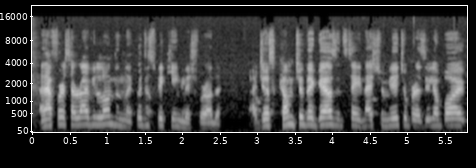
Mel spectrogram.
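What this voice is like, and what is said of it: Brazilian accent in English. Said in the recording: “it's so cute, your accent ... It's better with that accent.”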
